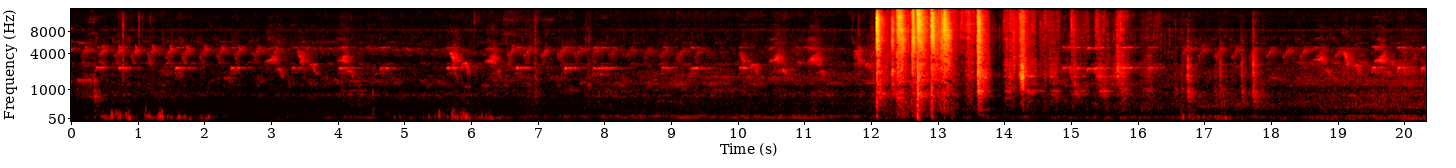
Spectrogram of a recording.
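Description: Small birds chirping over and over in short high notes. About twelve seconds in comes a burst of rapid sharp clicking and rattling lasting about two seconds.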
